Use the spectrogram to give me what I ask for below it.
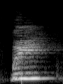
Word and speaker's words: pí: Pí, remember the pronunciation again, it's not P as in Peter, it's not the P English, it's pí, pí, pí, pí, pí,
